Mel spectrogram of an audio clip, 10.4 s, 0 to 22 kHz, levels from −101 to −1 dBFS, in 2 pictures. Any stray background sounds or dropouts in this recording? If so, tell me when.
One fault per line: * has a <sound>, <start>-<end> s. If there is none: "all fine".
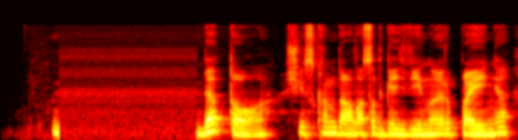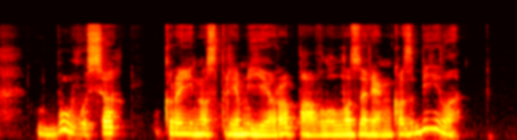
all fine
